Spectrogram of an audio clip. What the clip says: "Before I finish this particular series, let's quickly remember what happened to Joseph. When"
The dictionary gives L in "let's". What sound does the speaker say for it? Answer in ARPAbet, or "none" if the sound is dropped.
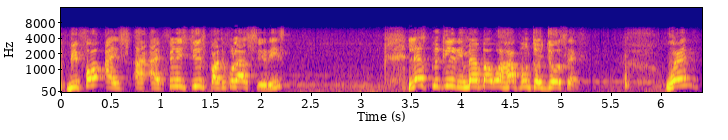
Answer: L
